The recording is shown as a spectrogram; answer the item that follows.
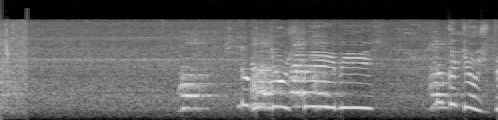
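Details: Five-week-old puppies whimpering indoors: tonal whines with stacked harmonics, some sliding down, a sustained cry near the middle, then a further burst of short yelps; a woman's voice is faintly present.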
